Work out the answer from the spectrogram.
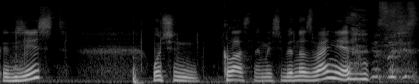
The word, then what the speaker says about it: Exist: И в сочетании это слово читается как Exist.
